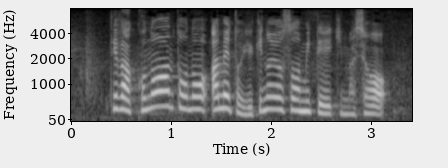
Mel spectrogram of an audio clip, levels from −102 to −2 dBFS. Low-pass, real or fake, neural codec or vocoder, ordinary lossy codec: none; real; none; none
